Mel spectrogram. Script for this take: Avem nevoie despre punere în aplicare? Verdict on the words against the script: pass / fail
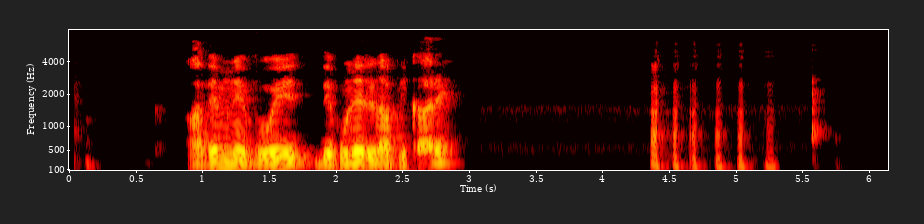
fail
